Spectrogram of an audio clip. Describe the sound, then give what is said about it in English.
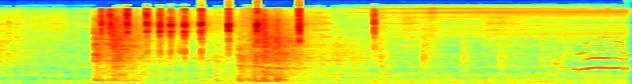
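A quick, uneven series of sharp knocks on a wall, loud for about a second, with one more knock shortly after, then a brief high, wavering tonal sound near the end. “Keep knocking the wall.”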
